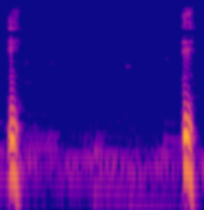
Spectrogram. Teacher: 미소 짓듯이 입술을 양쪽으로 당긴 상태에서 살짝 벌려서 이 하시면 됩니다.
